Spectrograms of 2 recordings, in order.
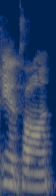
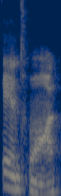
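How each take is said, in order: First: The name ends with a 'ton' sound. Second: The name ends with a 'twan' sound. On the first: This is the name as it actually is. The speaker calls it right. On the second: This is the common mistaken way to say it. The speaker calls it wrong.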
